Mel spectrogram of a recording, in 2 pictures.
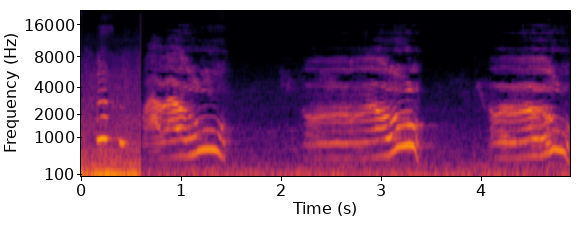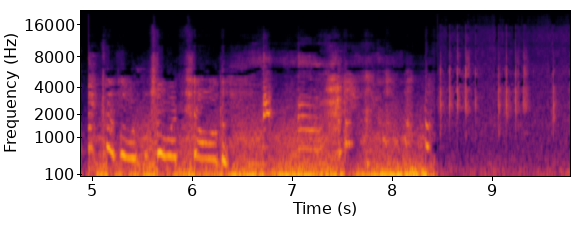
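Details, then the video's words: Domestic cat meowing three times, each a bent, whiny call dipping then rising, followed by several seconds of loud clattering and mixed noise. "the sound of a cat's meow"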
